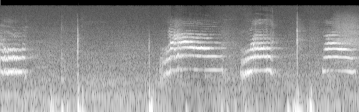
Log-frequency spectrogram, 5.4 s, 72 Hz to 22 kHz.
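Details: Playful domestic kittens, white dalmatian-spotted Stuart and black Lunar, with mother cats Mel and Pepper, filmed July 2022: four clear, tonal meows, some sliding upward then holding steady, separated by soft thumps and clicks of handling.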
